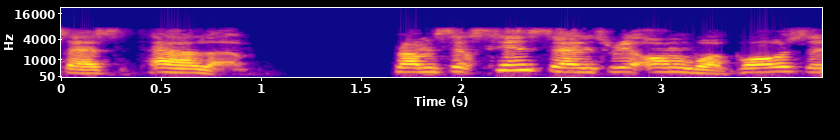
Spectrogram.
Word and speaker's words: thaler: In the aspect of currency, from 1534, you started to cast silver coins pronounced as thaler.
